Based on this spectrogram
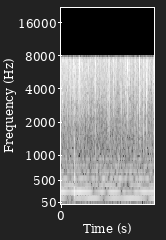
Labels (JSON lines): {"label": "biophony, midshipman", "recorder": "SoundTrap 500"}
